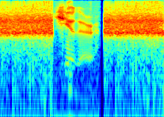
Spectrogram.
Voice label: "sugar", American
